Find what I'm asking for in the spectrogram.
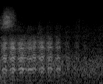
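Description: A sheep bleats in Minecraft, one wavering, nasal bleat that starts loud and fades over about a second, heard alone without speech.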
